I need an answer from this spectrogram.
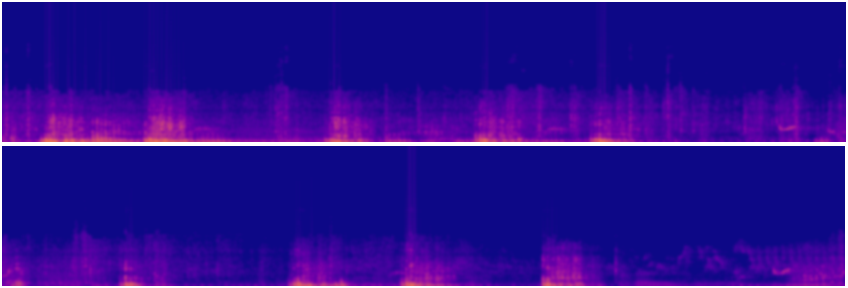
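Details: South African scene of a lioness in a tree with impala remains and a lion trying to climb up for a steal; scattered deep growls and snarls in short bursts separated by quieter pauses, softer toward the end.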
